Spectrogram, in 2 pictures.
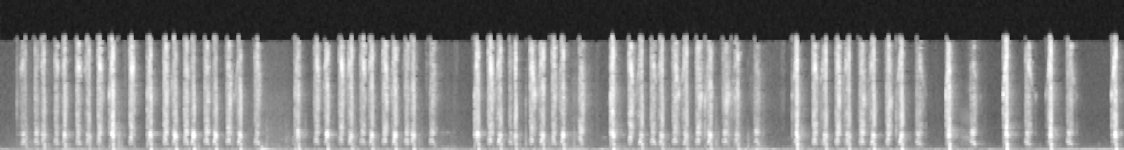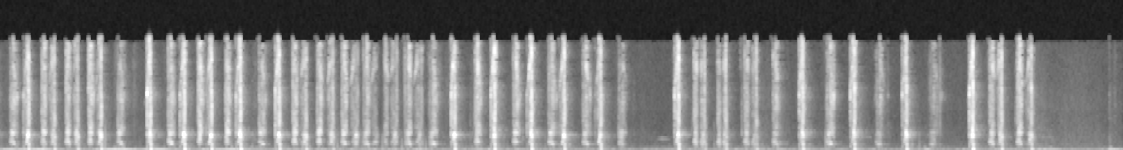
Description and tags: fast scissors
Scissors cutting at a fast pace.
fast-cutting-scissors, scissors, scissors-cutting-fast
